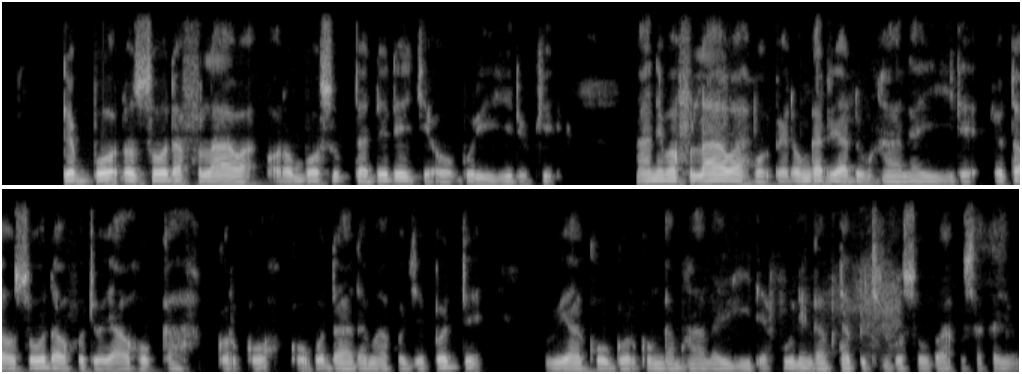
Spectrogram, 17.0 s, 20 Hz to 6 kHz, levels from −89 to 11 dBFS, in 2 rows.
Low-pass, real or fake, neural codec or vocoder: 5.4 kHz; real; none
